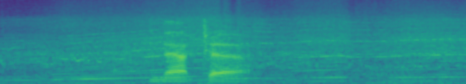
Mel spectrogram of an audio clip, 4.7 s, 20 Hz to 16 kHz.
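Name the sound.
Porsche 911 GT2 race car engine in Forza Motorsport video game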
